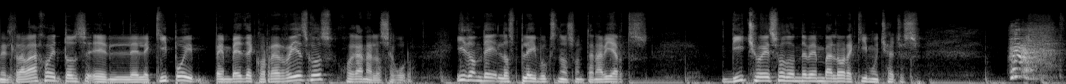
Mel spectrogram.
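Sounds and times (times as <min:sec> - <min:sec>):
speech: 0:00.0 - 0:06.6, 0:07.2 - 0:10.2
sneeze: 0:10.1 - 0:10.6.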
